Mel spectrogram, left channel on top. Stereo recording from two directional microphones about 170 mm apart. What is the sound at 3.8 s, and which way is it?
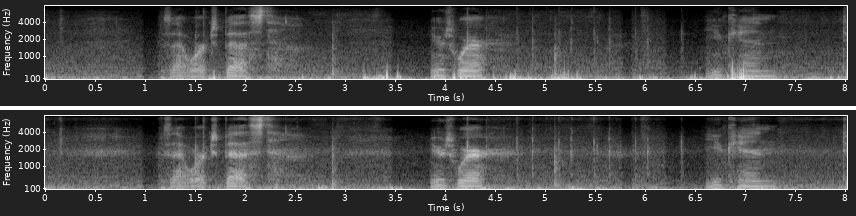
Speech, 10° left (ahead or behind).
